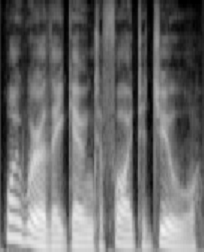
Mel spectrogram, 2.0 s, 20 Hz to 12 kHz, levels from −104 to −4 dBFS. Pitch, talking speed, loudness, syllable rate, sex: 140 Hz, 235 wpm, -16 LUFS, 4.7 syllables/s, male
